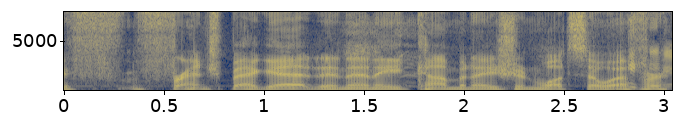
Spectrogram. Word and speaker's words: baguette: But everyone did walk around with the baguettes, those big-ass breads.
